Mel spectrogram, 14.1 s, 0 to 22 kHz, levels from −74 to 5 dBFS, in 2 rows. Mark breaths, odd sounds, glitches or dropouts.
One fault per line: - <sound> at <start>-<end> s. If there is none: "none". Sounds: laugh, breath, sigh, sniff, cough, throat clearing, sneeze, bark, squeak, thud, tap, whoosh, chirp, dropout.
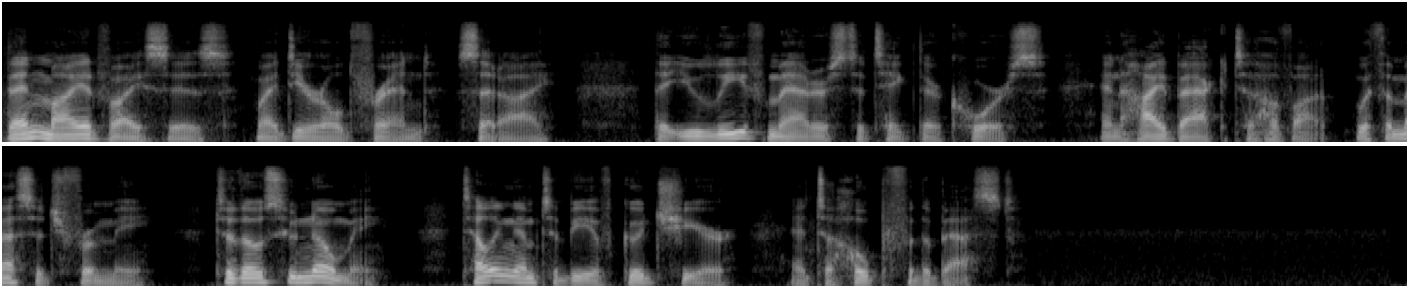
none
